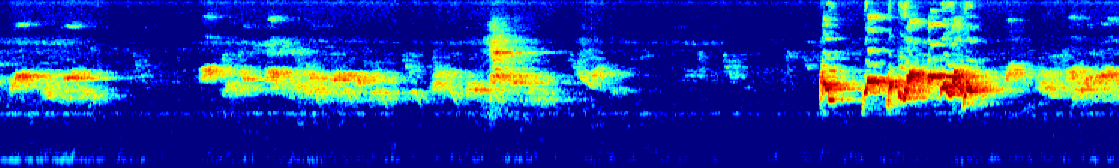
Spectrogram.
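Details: Red-whiskered bulbul singing in Suan Phueng, Ratchaburi, Thailand, a string of cheerful fluty warbled phrases separated by brief silences, ending in a louder, fuller, tumbling burst.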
